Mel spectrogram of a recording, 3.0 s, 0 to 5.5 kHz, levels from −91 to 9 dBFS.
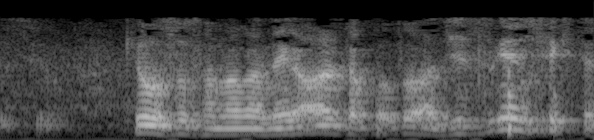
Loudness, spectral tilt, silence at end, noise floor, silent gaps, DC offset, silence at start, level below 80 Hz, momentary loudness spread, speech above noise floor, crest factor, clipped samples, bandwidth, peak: -26 LUFS; -9 dB/octave; 0 s; -49 dBFS; none; under 0.1%; 0 s; -80 dBFS; 6 LU; 23 dB; 18 dB; under 0.1%; 4 kHz; -8 dBFS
